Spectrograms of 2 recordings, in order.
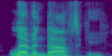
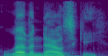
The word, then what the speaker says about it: Lewandowski: The tough part is whether or not the person wants the W pronounced correctly or not. Like Dirk Nowitzki. And I know that he's German, but it's a Polish name. Dirk Nowitzki is pronounced correctly. Lewandowski, pronounced correctly. But then people say Lewandowski. That's not correct.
